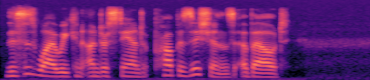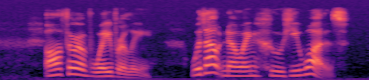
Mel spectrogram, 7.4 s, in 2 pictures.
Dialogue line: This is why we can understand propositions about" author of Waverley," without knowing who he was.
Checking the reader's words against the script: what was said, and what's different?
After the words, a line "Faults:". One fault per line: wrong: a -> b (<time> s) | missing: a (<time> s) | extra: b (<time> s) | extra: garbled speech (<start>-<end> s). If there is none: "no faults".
This is why we can understand propositions about" author of Waverley," without knowing who he was.
Faults:
no faults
